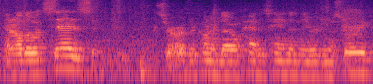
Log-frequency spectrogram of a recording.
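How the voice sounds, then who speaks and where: A man casually hosting a relaxed group chat and introducing what is coming up. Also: medium pitch, brisk. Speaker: host. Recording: roomy, distant mic, noisy home recording.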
